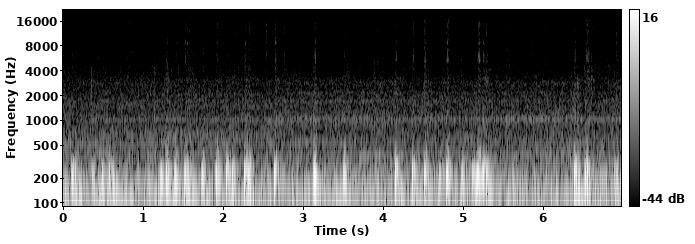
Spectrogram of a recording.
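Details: 2010 Toyota Corolla LE making a loud thumping popping noise, louder in person; irregular low thumps and pops, a few per second, over a steady low engine rumble; cause unknown.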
